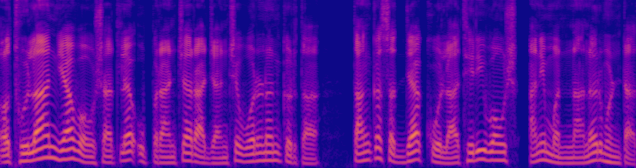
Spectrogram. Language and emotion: Goan Konkani, neutral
